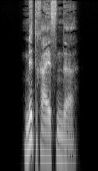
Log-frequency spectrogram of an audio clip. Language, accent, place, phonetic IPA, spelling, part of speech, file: German, Germany, Berlin, [ˈmɪtˌʁaɪ̯sn̩də], mitreißende, adjective, De-mitreißende.ogg
- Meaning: inflection of mitreißend: 1. strong/mixed nominative/accusative feminine singular 2. strong nominative/accusative plural 3. weak nominative all-gender singular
